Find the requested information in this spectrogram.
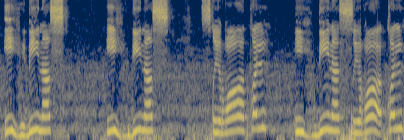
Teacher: نون کو صاد کے ساتھ ملا کے پڑھنا ہے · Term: اجتماعی ساکنین فی کلمتین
